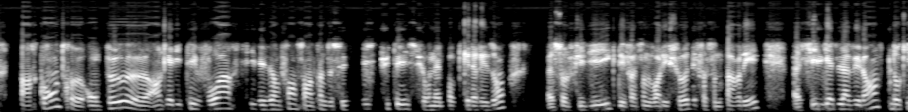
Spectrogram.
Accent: Occitanie, France; born there; j'ai 18 ans, ancien victime de harcèlement scolaire et de cyberharcèlement, et je suis né dans le Tarn-et-Garonne.

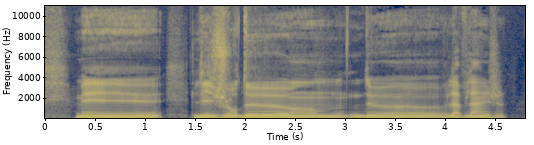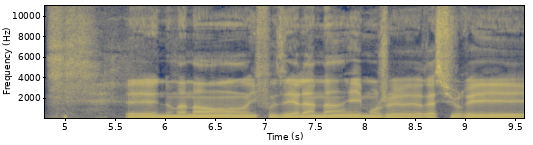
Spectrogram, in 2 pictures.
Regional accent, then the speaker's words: Maidan Wardak, Afghanistan; moved away as an adult; now in France; Oui, bien sûr, je viens d'Afghanistan. Et, je suis en France depuis 2014. J'ai 36 ans.

